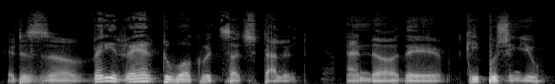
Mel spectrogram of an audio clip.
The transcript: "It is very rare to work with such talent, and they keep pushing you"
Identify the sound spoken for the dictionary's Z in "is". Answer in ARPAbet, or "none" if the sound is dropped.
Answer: Z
